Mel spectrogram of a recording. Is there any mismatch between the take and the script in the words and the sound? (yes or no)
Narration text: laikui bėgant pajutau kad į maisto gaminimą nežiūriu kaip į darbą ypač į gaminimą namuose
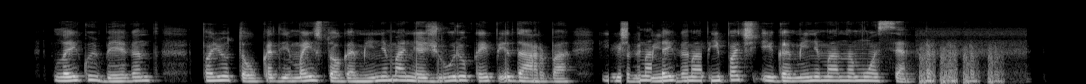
yes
